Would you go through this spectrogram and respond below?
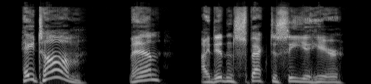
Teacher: The rhythm is bouncy and light. The stresses fall on hey Tom man. · The stresses fall on hey, Tom, man, spect, see, and goin'. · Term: casual greeting rhythm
